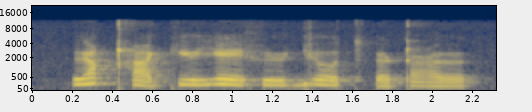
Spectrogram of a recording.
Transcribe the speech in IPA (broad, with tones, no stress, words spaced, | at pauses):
ɨ˧˥˧qʰe˧˩˧kʲɨ˧ je˥˨xʉ˧ɡʲo˥˨ t͡sʼɵ˧˩˧ʈʕɵ˧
